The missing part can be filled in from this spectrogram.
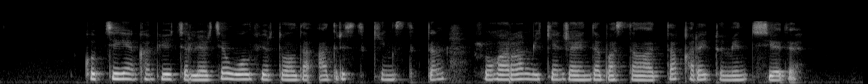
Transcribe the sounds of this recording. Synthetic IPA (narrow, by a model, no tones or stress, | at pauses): kʲʰɵp̚t̪e̞ɡʲe̞ŋkʰo̞mpjut̪ʲe̞ɾle̞ɾd̪e̞wo̞lˠvʲirt̪ualˠd̪əʔad̪ɾʲest̪ɪ̥kkʲʰe̞ŋɪst̪ɪ̥k̚t̪ɪŋʒ̥o̞ʁɑɾʁəme̞kʲe̞nʒɑjənd̪ɑbɑst̪ɑlˠɑd̪əd̪ɑqʰɑɾɑjt̪ʰɵme̞nt̪ʰʏ̥se̞d̪ɪ̰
